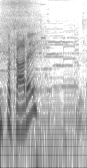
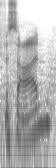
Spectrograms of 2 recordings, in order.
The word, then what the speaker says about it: facade: this are auno is bad Oh you mean fade okay so well into adolescence I did not know it was pronounced facade um and I pronounced it fade for a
